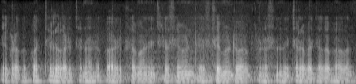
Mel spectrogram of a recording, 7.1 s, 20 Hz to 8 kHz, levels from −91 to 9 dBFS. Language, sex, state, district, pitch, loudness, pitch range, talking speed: Telugu, male, Andhra Pradesh, Krishna, 90 Hz, -20 LUFS, 85-100 Hz, 110 wpm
